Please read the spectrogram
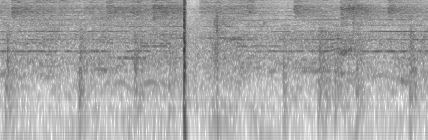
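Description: A single sharp firework bang a little under a second in, over voices and music in the background.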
